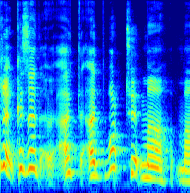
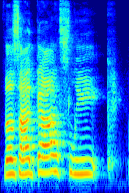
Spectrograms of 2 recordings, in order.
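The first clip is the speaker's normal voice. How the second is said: playful loud warning, much higher at the peak; mock gas alarm; 3 semitones higher, 6 dB louder than usual. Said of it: "Like that".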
